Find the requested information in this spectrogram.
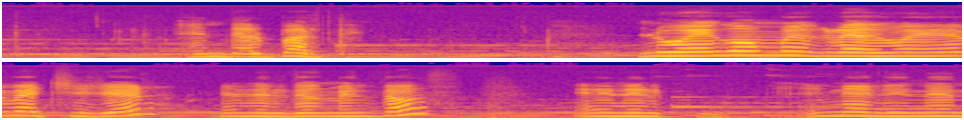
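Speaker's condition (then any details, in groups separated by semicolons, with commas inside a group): Cerebral palsy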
